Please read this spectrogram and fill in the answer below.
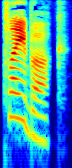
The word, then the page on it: playbook: American English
